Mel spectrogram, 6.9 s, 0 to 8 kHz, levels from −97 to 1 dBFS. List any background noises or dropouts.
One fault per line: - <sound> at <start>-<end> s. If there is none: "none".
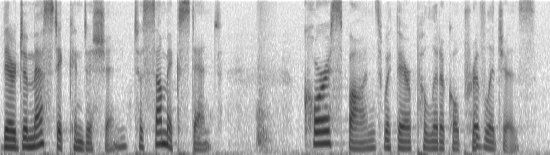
- whoosh at 3.2-3.5 s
